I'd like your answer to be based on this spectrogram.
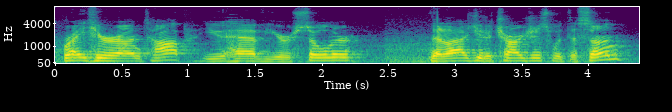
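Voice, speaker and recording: Higher-pitched man reviewing gear, noisy recording. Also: normal speed. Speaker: product review host. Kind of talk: casual product review to camera. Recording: clearly noisy background ambience.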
